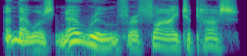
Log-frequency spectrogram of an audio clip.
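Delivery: usual speaking voice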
